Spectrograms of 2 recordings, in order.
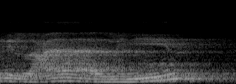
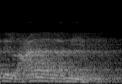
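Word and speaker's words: لِلْعَالِمِينَ: Pada ayat yang berbunyi lil alimin, ya, sering orang membacanya lil alamin karena sudah terbiasa alamin.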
